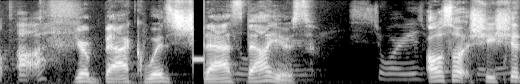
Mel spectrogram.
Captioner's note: beep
